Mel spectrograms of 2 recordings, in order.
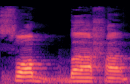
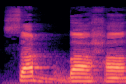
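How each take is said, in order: First: সব্বাহা very slow with a thick স; heavy sa, slow. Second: সাব্বাহা very slow, light and thin. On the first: Teacher repeating the heavy সব্বাহা slowly. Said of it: "আর এটা সব্বা". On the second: Teacher repeating the thin সাব্বাহা slowly. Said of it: "এখানে সাব্বা". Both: Shown as a demonstration.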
